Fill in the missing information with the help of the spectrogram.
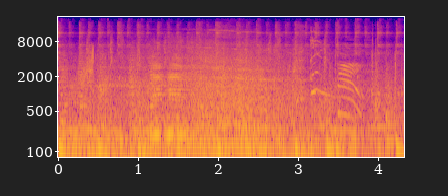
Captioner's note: horn honks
